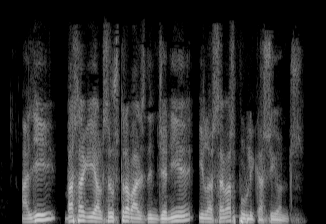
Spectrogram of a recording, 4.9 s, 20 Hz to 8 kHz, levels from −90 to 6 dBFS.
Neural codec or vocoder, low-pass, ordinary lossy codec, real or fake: none; 7.2 kHz; AAC, 32 kbps; real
